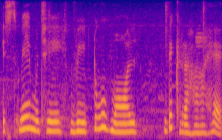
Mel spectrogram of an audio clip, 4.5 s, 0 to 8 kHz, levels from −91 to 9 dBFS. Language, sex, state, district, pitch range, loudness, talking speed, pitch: Hindi, female, Madhya Pradesh, Katni, 180-220 Hz, -15 LUFS, 110 wpm, 200 Hz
